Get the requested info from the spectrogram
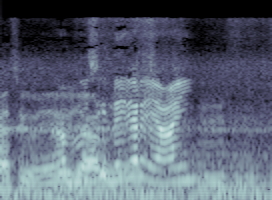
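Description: People talking outdoors, one voice rising high near the middle, over a steady low rumble.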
